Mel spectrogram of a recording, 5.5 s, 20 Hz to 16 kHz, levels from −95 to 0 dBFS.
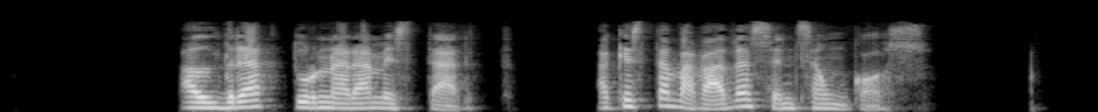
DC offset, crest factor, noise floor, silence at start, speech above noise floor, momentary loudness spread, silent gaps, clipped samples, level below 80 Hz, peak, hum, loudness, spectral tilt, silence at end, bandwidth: under 0.1%; 20 dB; under -90 dBFS; 0.9 s; over 72 dB; 12 LU; 2.61-2.97 s; under 0.1%; -60 dBFS; -2 dBFS; none; -18 LUFS; -5 dB/octave; 0.9 s; 8 kHz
